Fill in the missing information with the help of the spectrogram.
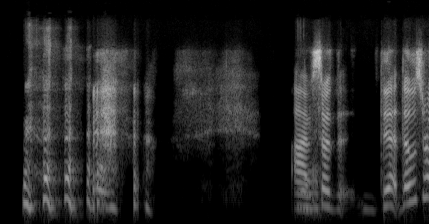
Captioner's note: laughs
